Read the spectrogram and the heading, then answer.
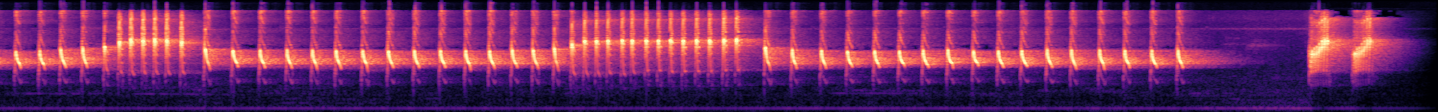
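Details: Sooty-headed bulbul in a clear training recording for cage birds: long runs of rapid, sharp, high chips broken by two higher buzzy stretches, then a pause and a final short double burst, with a constant low hum behind.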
